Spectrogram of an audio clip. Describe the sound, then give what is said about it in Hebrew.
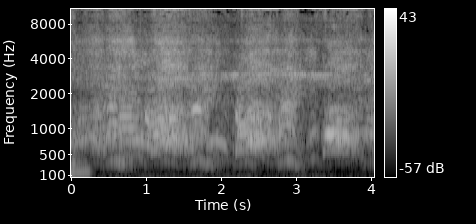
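A large crowd of thousands of protesters shouting and chanting together in front of the parliament building in Tbilisi, Georgia, a dense roar of many raised voices that swells in waves, with louder surges around the middle and near the end. “אמש יצאו אלפים להפגין מול בניין הפרלמנט, וכוחות המשטרה שוב ניסו לפזר את המפגינים בתותחי מים.”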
